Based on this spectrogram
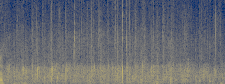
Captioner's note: attendees applauding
